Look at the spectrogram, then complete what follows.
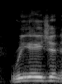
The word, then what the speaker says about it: reagent: Reagent is three syllables. Regent is two syllables. Just FYI, it's reagent. It's not regent.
